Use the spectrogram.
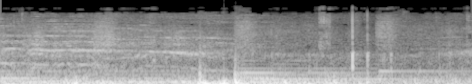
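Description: Roosters roaming the streets of Key West, with crowing and clucking heard against outdoor background noise, fairly close and brief.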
